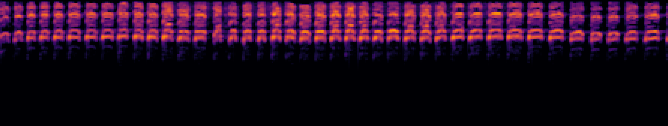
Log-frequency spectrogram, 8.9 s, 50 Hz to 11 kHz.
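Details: Osprey chick, a juvenile at Loch Arkaig in Scotland on 31 August 2022, calling for fish before a brown trout delivery: continuous shrill piping calls, evenly repeated about two and a half per second throughout.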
